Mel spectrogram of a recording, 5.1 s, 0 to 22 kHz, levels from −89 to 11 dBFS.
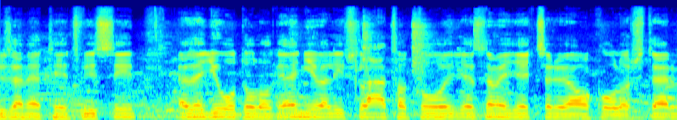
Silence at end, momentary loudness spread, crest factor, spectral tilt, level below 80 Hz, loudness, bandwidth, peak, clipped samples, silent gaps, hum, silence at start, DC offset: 0 s; 3 LU; 14 dB; -4 dB/octave; -52 dBFS; -21 LUFS; 17 kHz; -6 dBFS; under 0.1%; none; none; 0 s; under 0.1%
